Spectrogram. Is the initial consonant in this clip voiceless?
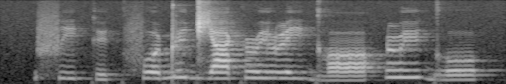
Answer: yes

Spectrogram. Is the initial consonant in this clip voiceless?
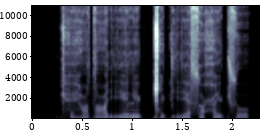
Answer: yes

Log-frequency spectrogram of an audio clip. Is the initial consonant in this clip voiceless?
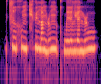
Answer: yes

